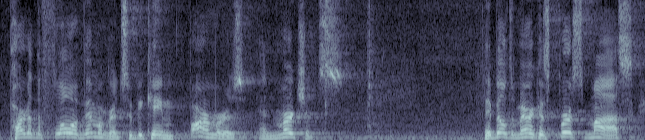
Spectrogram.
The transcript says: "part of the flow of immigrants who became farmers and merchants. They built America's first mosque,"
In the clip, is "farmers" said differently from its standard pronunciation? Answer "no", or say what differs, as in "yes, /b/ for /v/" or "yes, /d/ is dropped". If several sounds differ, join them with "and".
no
